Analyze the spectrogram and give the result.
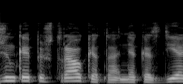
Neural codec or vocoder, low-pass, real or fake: none; 7.2 kHz; real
